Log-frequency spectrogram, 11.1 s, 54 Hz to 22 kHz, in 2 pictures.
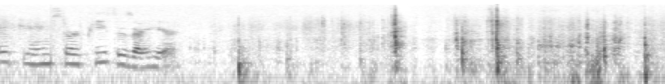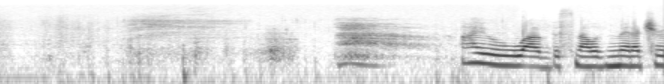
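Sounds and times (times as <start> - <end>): cardboard flaps rustling: 1.7 - 8.3.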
